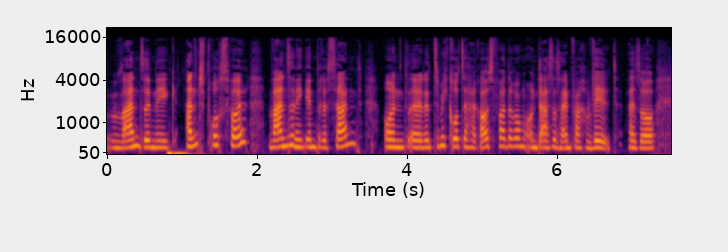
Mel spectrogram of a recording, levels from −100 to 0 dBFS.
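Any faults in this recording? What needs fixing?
A phantom power thump runs from 0.80 to 1.14 s: a deep knock peaking at about -18 dBFS, decaying in roughly 75 ms as a supply switching step reaches the input. A plosive pop carries breath noise, but this is a clean low-frequency pulse. Mute the channel before switching phantom power.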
